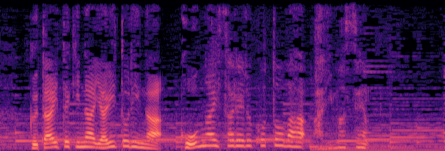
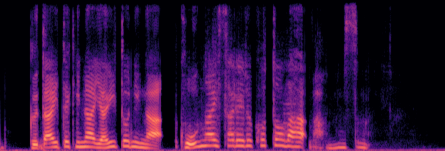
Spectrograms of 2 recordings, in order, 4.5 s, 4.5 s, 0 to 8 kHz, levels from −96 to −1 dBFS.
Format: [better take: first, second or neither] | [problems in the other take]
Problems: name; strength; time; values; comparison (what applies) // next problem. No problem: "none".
first | noise reduction (neural diffusion model UNIVERSE++)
